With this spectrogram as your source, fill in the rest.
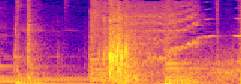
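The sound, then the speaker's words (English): A front door opens on a windy, snowy day: a low thunk of the latch, a brief rush of noise, then a thin rising creak as it swings. No voices. “She opened the front door.”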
